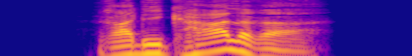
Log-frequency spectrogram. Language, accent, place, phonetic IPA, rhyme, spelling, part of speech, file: German, Germany, Berlin, [ʁadiˈkaːləʁɐ], -aːləʁɐ, radikalerer, adjective, De-radikalerer.ogg
- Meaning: inflection of radikal: 1. strong/mixed nominative masculine singular comparative degree 2. strong genitive/dative feminine singular comparative degree 3. strong genitive plural comparative degree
